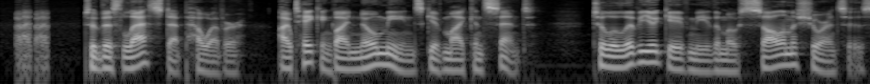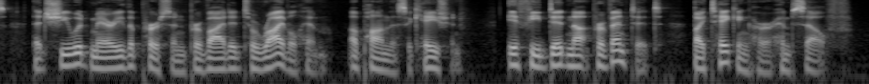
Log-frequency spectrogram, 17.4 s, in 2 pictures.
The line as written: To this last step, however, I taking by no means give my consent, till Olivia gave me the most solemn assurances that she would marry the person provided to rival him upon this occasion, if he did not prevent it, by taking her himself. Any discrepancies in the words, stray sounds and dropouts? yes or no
yes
